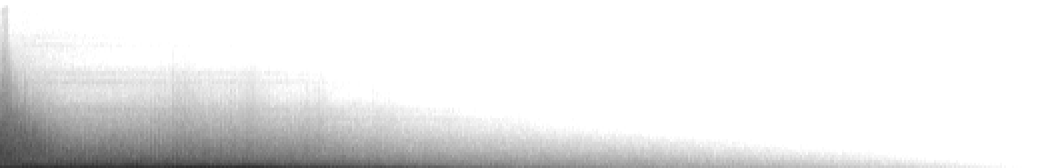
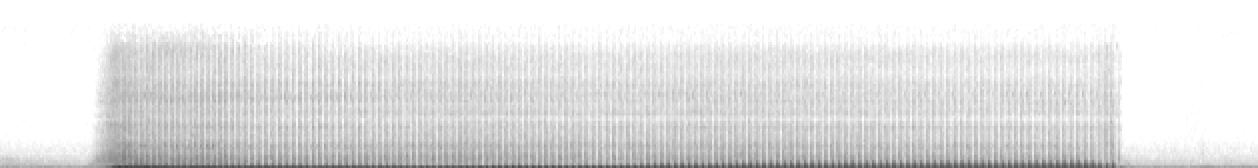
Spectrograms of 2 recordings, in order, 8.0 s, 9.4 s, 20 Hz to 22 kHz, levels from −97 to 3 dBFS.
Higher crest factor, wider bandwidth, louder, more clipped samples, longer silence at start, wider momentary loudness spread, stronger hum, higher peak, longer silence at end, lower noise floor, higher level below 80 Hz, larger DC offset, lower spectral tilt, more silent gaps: about the same, 18 dB vs 18 dB; second, 8.2 kHz vs 11.5 kHz; first, -19 LUFS vs -34 LUFS; neither; second, 0 s vs 0.75 s; first, 19 LU vs 9 LU; neither; first, -2 dBFS vs -14 dBFS; first, 4.35 s vs 0.3 s; first, under -90 dBFS vs -61 dBFS; first, -22 dBFS vs -34 dBFS; neither; second, -7.5 dB/octave vs -9 dB/octave; neither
